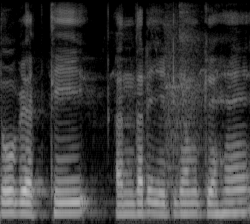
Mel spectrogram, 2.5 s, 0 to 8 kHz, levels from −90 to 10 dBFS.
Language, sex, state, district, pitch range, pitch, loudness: Hindi, male, Uttar Pradesh, Budaun, 145-150 Hz, 145 Hz, -28 LUFS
